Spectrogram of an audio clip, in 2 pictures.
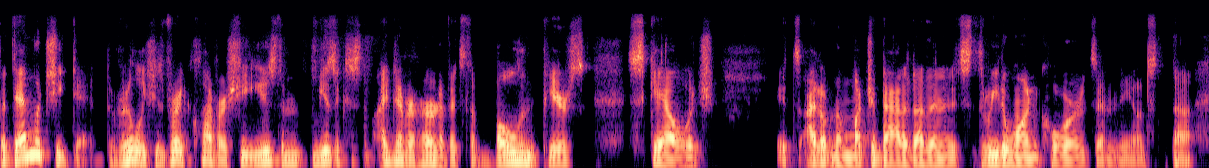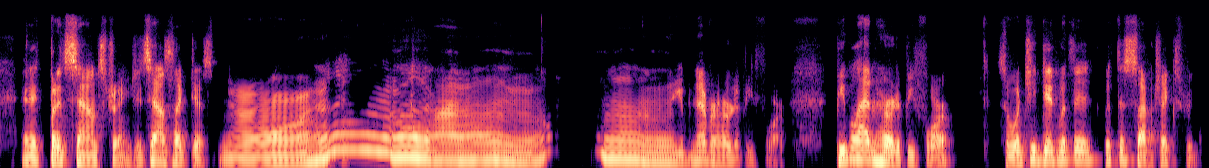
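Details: Adult male speaker; normal speech.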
